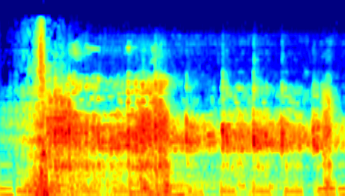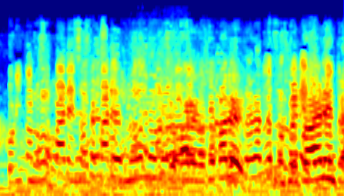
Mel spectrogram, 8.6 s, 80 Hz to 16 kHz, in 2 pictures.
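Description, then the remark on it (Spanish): Gunshots at a children's football match outside the multiforo of Zacatecas: a sharp gunshot cracks out over a noisy crowd, followed by a few more bangs, then a swell of shouting and children's high-pitched screams. “Son los balazos que usted acaba de escuchar, que dejó como saldo 4 policías muertos.”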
